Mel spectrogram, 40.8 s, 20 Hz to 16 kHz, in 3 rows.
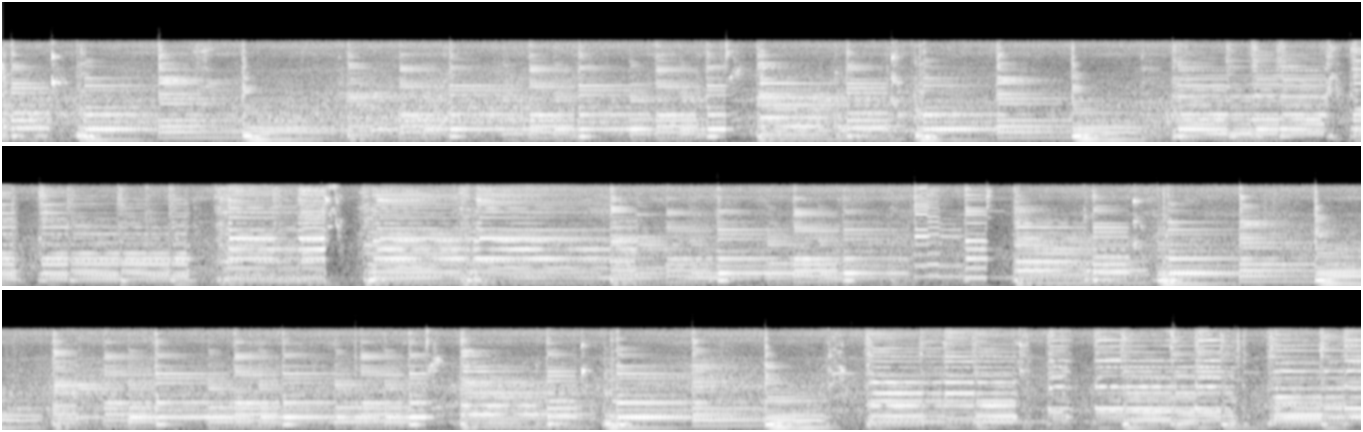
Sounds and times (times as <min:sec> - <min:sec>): Acoustic guitar: 0:00.0 - 0:40.7
Strum: 0:00.0 - 0:40.7.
